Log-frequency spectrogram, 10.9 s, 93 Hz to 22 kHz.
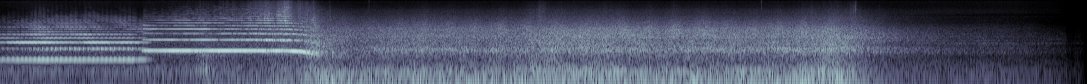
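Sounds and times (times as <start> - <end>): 
TGV horn: 0.0 - 5.6
TGV passing close: 0.0 - 10.8.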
